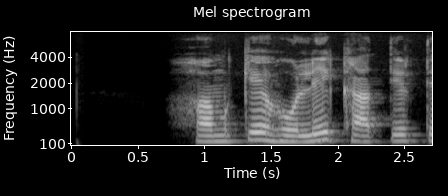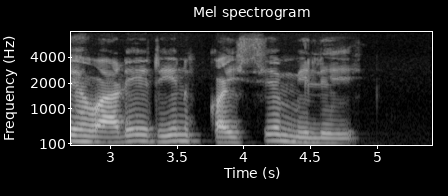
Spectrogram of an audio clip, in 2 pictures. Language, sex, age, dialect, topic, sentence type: Bhojpuri, male, 25-30, Southern / Standard, banking, question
